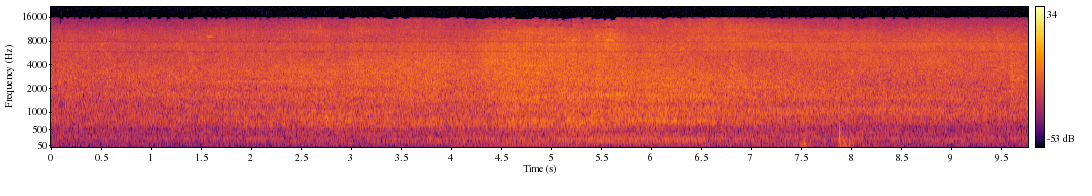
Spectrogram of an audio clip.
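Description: Street traffic: a motor vehicle passes, swelling about halfway through and then fading, over a steady background of road noise. Two short thumps come near the end.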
